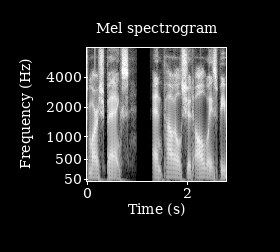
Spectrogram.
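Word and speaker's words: Marjoribanks: beum should be beum Majora Banks Marsh Banks and Powell should always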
